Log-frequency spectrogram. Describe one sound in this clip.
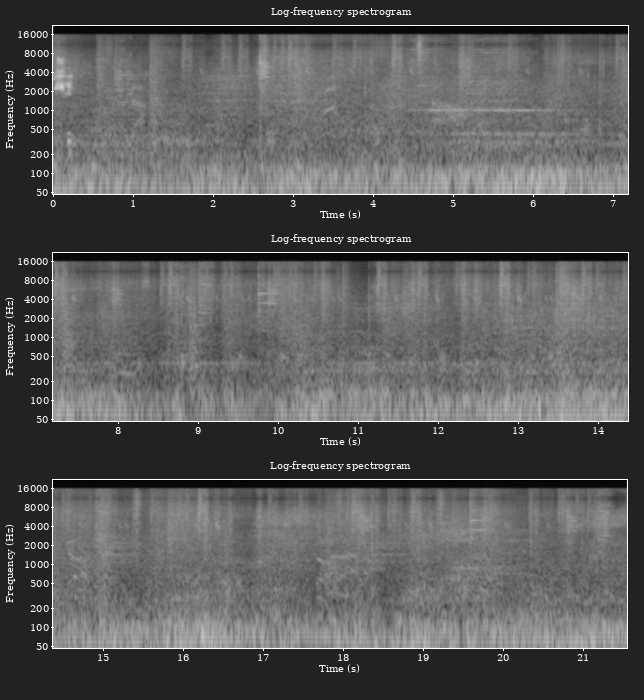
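Magic spells whoosh and crackle in a busy fantasy battle.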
